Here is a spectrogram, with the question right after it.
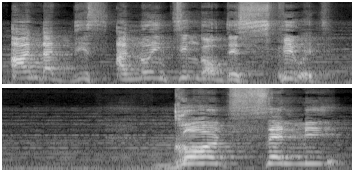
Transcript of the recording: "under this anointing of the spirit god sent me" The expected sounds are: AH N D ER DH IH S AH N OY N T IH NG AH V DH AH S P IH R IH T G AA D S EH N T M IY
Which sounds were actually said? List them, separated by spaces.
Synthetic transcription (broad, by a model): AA N D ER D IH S AH N OY N T IH NG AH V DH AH S P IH R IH T G AA D S EH N T M IY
